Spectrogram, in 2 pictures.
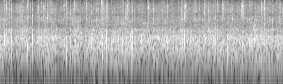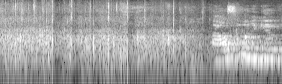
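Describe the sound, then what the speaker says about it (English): An audience at a university psychology department recognition ceremony claps in sustained, dense applause that fades, then a voice cuts in near the end. "Let's give them a hand, too."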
